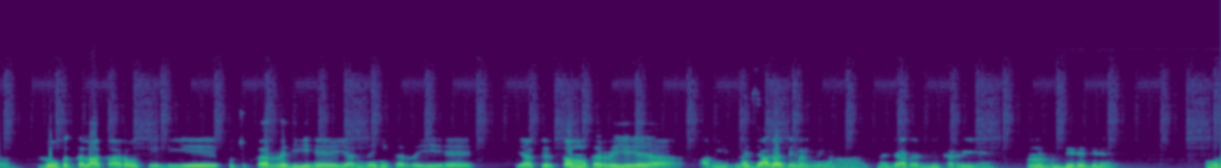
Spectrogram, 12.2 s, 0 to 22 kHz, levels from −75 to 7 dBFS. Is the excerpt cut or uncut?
uncut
